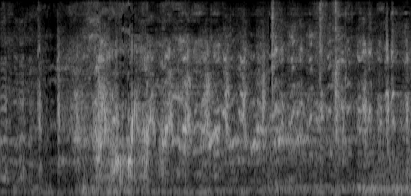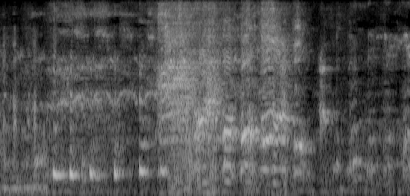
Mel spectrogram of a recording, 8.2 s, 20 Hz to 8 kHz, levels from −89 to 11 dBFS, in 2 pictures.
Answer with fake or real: fake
